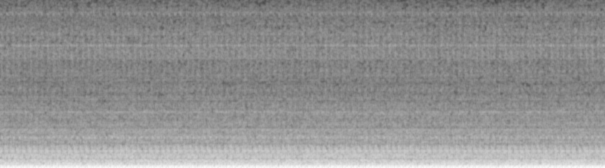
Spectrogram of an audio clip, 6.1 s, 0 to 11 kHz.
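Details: Beko washing machine bought 9 months ago, quiet for the first 6 months; fast even ticking about three or four a second locked to drum spin over a low hum, something catching each revolution despite levelled legs and added vibration dampers.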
